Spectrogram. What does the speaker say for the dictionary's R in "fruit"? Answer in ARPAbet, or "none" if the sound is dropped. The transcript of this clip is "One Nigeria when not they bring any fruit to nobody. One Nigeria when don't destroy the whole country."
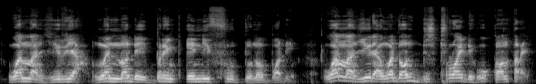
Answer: R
